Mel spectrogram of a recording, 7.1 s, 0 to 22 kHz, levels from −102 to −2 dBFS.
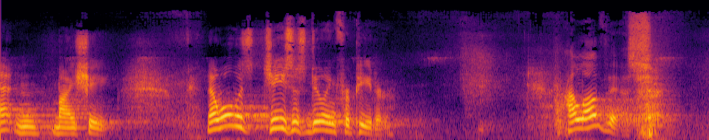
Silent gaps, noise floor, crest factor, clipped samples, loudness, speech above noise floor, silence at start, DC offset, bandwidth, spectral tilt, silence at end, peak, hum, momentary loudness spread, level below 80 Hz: none; -54 dBFS; 18 dB; under 0.1%; -20 LUFS; 34 dB; 0 s; under 0.1%; 16.5 kHz; -4 dB/octave; 0.35 s; -4 dBFS; none; 20 LU; -58 dBFS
